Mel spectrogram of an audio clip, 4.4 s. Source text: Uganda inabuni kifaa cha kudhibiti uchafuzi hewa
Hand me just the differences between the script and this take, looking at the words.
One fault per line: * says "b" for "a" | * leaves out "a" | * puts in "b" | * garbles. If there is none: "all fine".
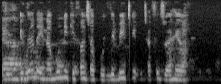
* puts in "wa"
